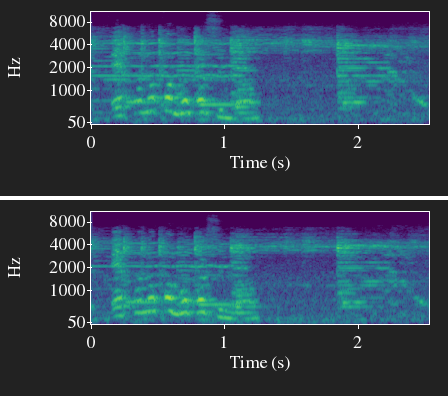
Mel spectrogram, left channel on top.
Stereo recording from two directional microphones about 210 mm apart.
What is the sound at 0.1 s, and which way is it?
Music, 30° left (ahead or behind).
